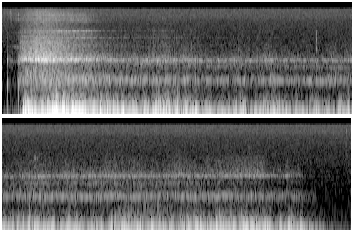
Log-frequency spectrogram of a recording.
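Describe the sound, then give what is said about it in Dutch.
Slow, deep breathing through the nose as a stress-calming exercise: a long, soft, airy rush that draws in and then lets all the air out, lasting several seconds. A faint, steady hum sits underneath, and no one talks. “Maar wat je dus doet, is je ademt in. Dan adem je nog dieper in. En dan helemaal uit.”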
